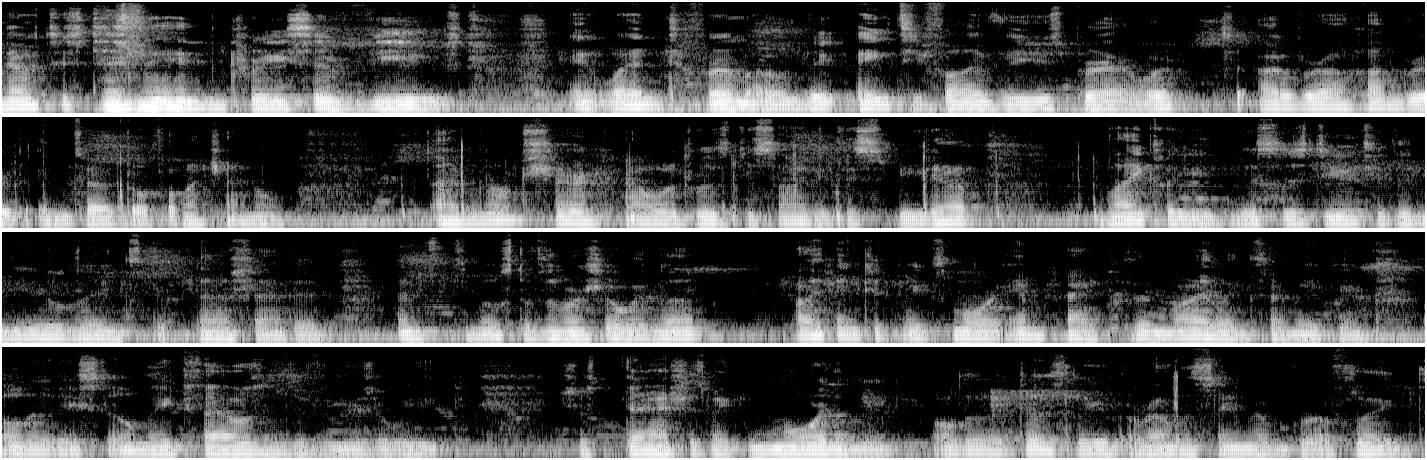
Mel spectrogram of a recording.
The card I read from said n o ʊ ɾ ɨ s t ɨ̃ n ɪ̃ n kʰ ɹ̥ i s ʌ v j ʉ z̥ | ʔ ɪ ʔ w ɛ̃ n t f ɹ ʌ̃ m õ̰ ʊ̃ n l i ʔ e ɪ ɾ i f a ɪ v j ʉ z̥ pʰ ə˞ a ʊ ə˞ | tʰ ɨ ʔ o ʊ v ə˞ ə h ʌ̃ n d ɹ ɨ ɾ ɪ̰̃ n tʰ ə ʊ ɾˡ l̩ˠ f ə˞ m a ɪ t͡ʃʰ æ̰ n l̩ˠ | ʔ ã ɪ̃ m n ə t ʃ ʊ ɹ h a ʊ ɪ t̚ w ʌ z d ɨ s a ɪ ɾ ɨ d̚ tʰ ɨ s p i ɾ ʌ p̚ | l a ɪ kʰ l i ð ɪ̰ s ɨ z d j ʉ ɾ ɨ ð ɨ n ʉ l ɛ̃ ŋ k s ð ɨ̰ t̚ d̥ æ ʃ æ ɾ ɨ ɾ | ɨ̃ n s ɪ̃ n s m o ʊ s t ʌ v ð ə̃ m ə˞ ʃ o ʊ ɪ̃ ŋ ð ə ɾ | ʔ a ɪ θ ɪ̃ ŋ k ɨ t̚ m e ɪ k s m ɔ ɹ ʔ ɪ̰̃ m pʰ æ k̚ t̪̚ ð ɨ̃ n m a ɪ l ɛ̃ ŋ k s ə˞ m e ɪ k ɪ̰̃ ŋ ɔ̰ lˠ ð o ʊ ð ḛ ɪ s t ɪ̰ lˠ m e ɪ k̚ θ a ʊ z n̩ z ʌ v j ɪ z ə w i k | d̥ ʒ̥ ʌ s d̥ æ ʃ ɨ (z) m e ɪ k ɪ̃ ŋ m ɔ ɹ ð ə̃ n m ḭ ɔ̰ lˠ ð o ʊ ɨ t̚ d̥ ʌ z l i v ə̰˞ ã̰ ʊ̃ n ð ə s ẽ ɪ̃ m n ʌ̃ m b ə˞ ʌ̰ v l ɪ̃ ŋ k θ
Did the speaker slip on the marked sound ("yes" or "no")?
no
